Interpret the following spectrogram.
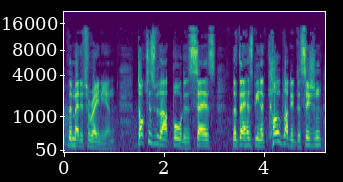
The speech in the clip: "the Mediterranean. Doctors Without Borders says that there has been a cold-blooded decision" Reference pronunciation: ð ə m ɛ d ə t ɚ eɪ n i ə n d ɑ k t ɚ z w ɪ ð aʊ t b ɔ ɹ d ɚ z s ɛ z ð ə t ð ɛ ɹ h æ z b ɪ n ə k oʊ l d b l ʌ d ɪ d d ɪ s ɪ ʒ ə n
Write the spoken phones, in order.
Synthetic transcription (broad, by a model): ð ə m ɛ d ə t ɚ eɪ n i ə n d ɑ k t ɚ z w ɪ ð aʊ t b ɔ ɹ d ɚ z s ɛ z ð ə t ð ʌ ɹ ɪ z b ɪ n ə k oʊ l b l ʌ d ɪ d d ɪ s ɪ ʒ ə n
